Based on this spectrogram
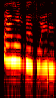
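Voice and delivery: high, loud, squealing gush; delighted squeal. Real, not acted. Viewer gushing over a lady in a video, delighted squeal.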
